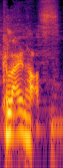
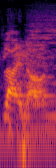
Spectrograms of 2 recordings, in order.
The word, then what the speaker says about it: Kleyhans: Kleyhans. It's real old German, you know, so it's Kleyhans.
